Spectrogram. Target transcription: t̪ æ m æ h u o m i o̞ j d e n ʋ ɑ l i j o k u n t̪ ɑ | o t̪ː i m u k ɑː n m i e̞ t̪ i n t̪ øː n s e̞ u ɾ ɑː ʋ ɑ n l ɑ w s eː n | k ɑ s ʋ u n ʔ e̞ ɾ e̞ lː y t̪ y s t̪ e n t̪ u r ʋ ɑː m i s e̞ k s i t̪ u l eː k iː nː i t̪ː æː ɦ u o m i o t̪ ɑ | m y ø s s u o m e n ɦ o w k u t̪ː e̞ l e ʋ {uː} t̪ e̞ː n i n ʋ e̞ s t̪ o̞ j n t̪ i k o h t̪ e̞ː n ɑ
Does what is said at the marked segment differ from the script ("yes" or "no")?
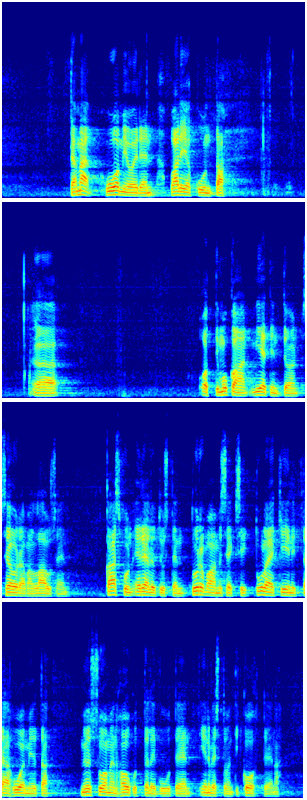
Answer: no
